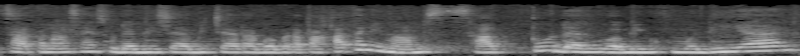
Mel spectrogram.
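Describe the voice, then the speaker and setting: A young Indonesian mother runs a home tutorial for her parenting channel, talking fast in a mid-range voice over soft background music. She's warm and casual, repeats herself a lot, and calls her viewers "Mams."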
